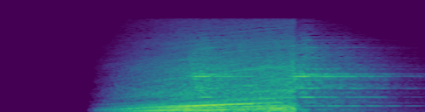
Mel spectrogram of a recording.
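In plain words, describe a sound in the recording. A race car engine revs up loudly, rising in pitch.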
